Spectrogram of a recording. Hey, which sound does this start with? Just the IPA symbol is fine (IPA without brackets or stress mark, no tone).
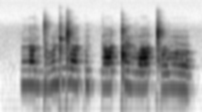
ŋ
